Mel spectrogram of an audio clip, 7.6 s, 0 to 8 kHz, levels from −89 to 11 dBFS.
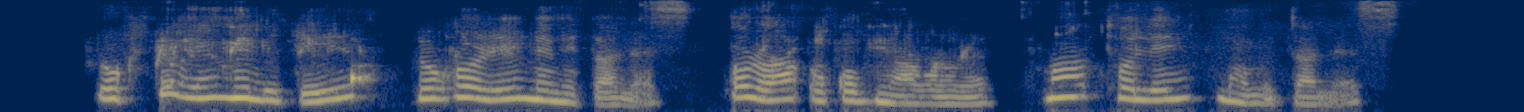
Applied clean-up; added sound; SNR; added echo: neural mask model Resemble Enhance denoiser.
